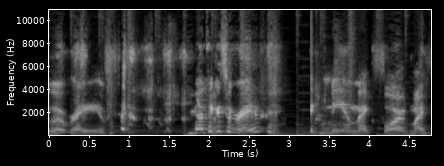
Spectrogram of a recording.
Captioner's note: laughs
